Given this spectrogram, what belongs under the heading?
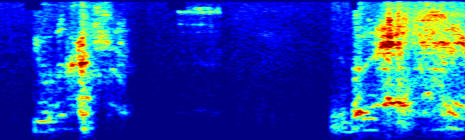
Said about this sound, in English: Rebuke that cough in the name of Jesus. In the name of Jesus Christ, we rebuke that cough in the name of Jesus.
